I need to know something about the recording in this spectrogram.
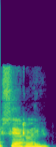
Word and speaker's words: Searle: Searle, ini bacanya Searle.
